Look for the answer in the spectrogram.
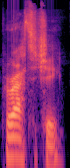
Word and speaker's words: Paratici: How am I saying that? – Paratici. – Paratici. – Yeah.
